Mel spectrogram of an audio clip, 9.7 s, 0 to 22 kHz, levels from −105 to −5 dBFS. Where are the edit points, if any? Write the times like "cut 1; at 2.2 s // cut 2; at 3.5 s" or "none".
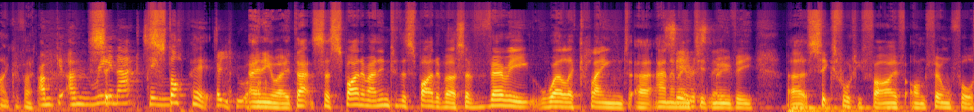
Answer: cut 1; at 2.1 s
